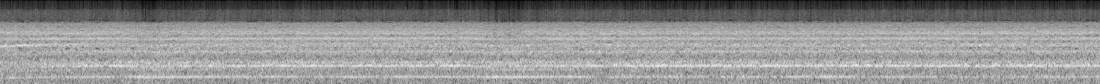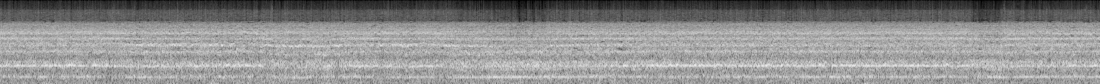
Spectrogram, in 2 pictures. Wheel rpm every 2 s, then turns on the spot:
210, 230, 230, 230, 230, 230, 220, 220, 220, 230, 230.
none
